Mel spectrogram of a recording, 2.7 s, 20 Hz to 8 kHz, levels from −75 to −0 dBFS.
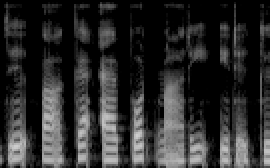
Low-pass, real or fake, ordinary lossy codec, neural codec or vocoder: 7.2 kHz; real; none; none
